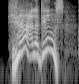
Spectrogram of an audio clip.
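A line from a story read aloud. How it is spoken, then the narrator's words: Angry. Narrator (German): sagte Ron zornig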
